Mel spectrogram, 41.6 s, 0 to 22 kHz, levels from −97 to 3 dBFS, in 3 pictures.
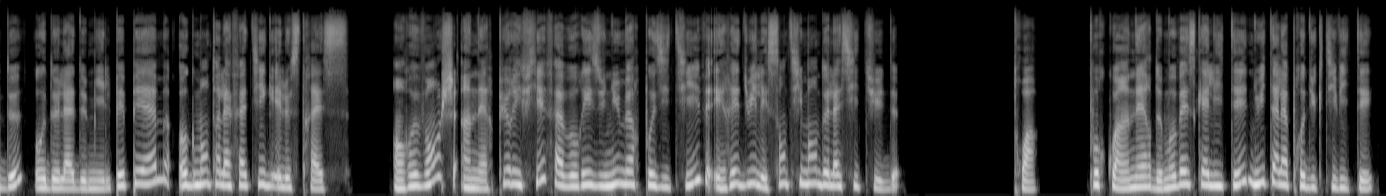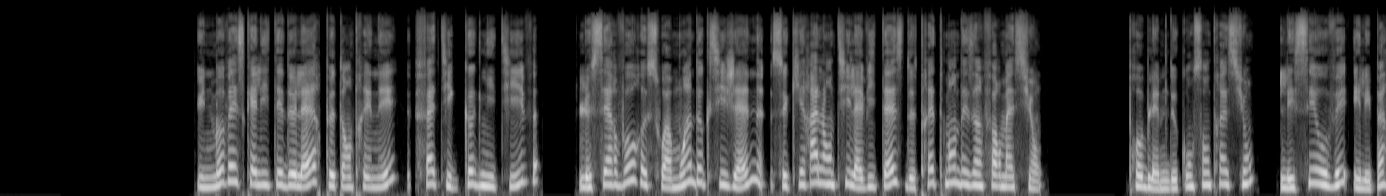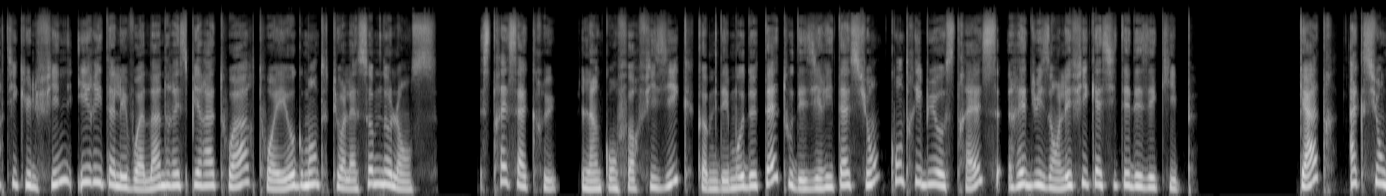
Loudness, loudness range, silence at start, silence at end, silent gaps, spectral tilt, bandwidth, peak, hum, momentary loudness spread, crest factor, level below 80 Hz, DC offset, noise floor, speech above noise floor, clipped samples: -21 LUFS; 4 LU; 0 s; 0 s; 9.18-9.25 s, 14.47-15.75 s, 25.01-25.08 s, 32.43-32.49 s, 39.85-39.91 s; -6 dB/octave; 16 kHz; -2 dBFS; none; 8 LU; 18 dB; -60 dBFS; under 0.1%; under -90 dBFS; over 70 dB; under 0.1%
